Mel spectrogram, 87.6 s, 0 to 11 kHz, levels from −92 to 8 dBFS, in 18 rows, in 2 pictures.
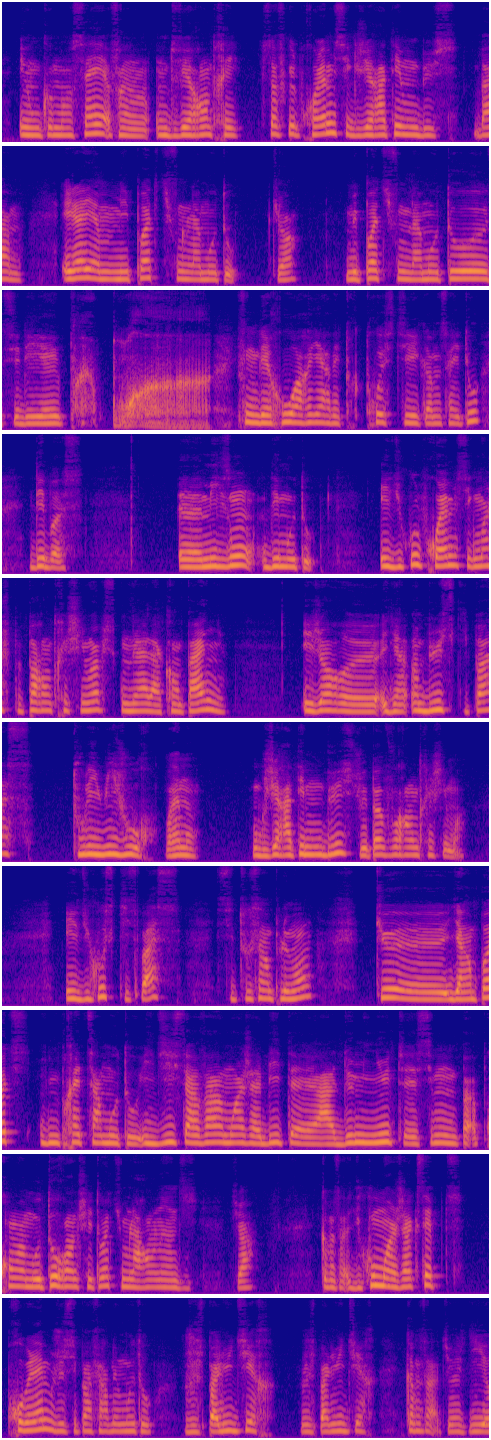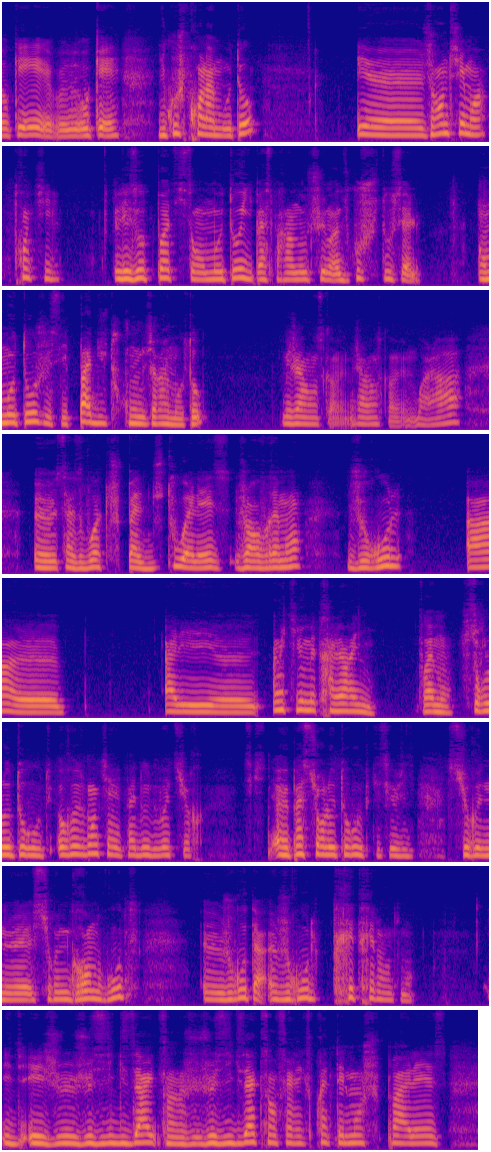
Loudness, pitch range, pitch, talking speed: -27 LUFS, 160-190 Hz, 175 Hz, 210 wpm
